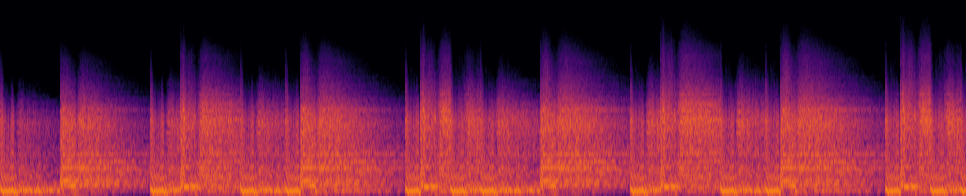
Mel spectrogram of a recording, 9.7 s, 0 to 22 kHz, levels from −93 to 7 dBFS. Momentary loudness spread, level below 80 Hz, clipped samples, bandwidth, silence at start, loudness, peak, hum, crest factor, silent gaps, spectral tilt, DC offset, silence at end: 6 LU; -42 dBFS; under 0.1%; 8.2 kHz; 0 s; -25 LUFS; -12 dBFS; none; 14 dB; none; -8 dB/octave; under 0.1%; 0 s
